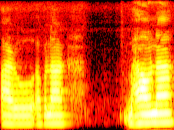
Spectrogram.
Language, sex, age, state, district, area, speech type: Assamese, female, 30-45, Assam, Biswanath, rural, spontaneous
